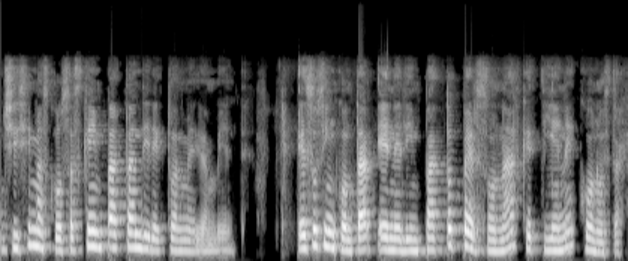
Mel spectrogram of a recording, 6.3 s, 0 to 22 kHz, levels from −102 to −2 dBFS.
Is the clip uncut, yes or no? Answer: yes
